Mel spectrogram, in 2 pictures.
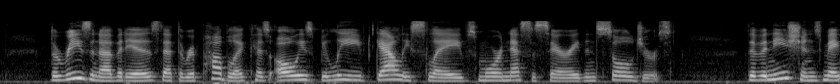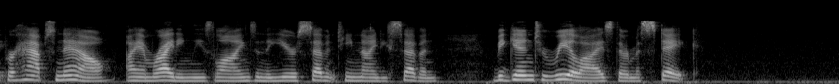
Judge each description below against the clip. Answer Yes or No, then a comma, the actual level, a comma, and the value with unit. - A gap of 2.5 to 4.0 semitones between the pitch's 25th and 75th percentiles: Yes, average, 3.4 semitones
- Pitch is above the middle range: No, medium, 180 Hz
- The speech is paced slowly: Yes, slow, 130 wpm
